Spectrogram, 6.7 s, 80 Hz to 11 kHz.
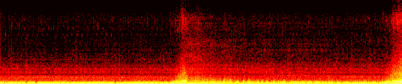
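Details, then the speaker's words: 1996 Suzuki Katana 600 project bike: steady even idle with two clean, quick revs that rise and settle smoothly, no clatter or misses; it starts up and runs really good. Normal running. "but it starts up runs really good we'll get some running footage of it"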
